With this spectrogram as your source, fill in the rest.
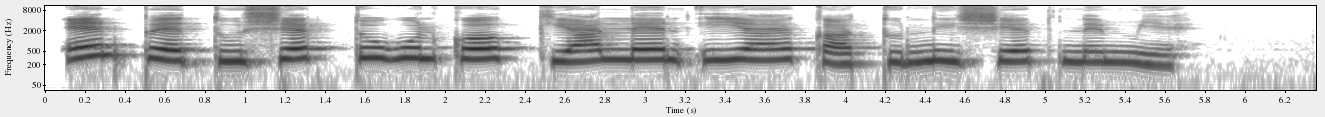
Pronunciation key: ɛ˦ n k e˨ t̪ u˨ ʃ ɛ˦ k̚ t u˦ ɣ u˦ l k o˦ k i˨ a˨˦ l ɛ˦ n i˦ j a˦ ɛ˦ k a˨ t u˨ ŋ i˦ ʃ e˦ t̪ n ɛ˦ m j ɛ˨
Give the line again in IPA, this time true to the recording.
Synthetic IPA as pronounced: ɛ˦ n p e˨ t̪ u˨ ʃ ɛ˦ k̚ t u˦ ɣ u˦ l k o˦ k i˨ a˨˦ l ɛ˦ n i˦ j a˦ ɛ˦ k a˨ t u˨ n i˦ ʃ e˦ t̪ n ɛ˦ m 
